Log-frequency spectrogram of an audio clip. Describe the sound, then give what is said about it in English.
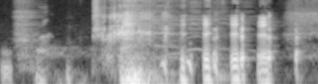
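A loud, raspy cough from a tickle in the throat bursts out, followed by a few shorter, rhythmic voiced bursts in quick succession. “So, I had a cough.”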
